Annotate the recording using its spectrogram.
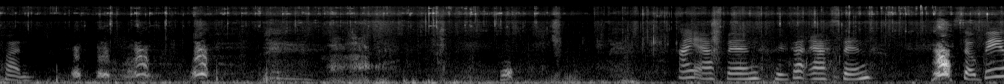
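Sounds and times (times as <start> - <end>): small dogs yipping: 0.7 - 2.2, 9.3 - 9.6.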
